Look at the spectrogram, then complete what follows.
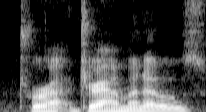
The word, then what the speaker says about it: Dramanoes: it's or drama knows it could be either way like dominoes drama nose would probably be drama nose okay the background of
